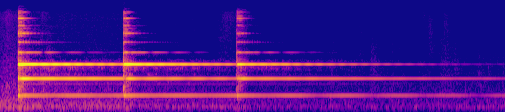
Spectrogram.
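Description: An altar bell struck three times, about two seconds apart, each strike ringing on and slowly dying away. The bell is rung at the elevation, after the words of institution over the bread.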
